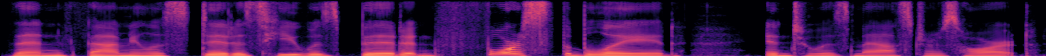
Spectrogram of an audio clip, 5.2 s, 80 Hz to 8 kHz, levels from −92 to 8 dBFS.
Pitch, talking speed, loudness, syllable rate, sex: 170 Hz, 170 wpm, -21 LUFS, 4.5 syllables/s, female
